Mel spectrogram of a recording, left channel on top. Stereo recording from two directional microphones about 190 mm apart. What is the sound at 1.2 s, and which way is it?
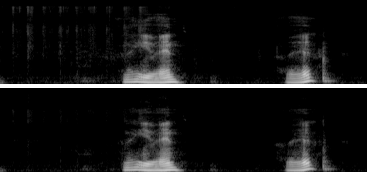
Speech, 10° right (ahead or behind).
